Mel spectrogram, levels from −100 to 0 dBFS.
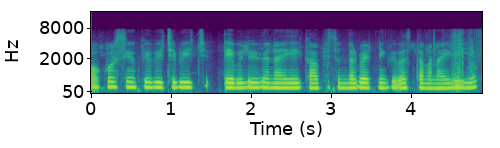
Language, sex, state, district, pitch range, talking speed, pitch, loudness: Hindi, female, Haryana, Rohtak, 175-190 Hz, 195 wpm, 180 Hz, -16 LUFS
